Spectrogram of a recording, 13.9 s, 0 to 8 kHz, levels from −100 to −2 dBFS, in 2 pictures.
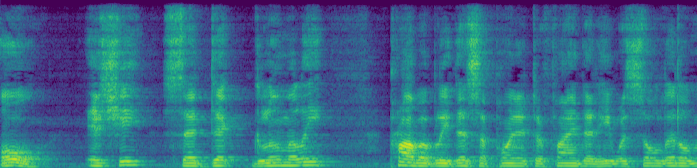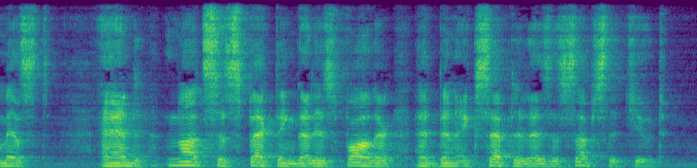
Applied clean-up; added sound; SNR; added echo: none; none; none; reverberation time 0.2 s.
